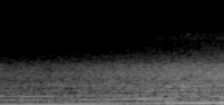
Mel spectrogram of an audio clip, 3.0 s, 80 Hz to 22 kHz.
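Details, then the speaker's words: Project Redfire electric cooling fan on junkyard Ford controller module run by MS3Pro: smooth whoosh climbing in pitch from 50 to 100 percent, no squeal, pulsing or rattle; healthy fan at full speed. "this controller's output a very high frequency that runs the fan super smooth so let's go ahead and bump that up i don't know let's do like say 50 percent you can hear it ramping up and just for uh completeness we'll bump it all the way to 100 power"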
